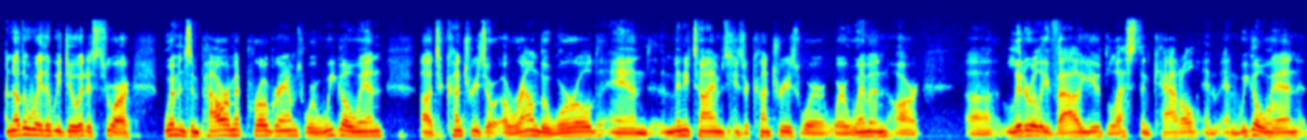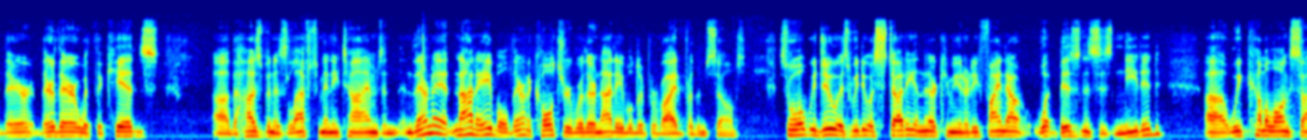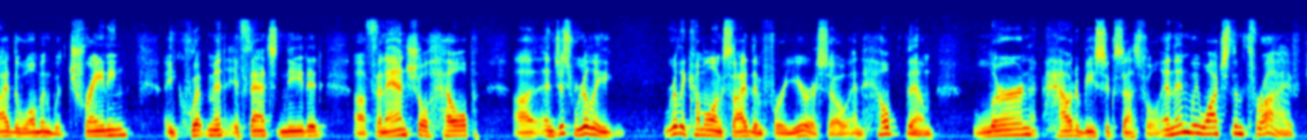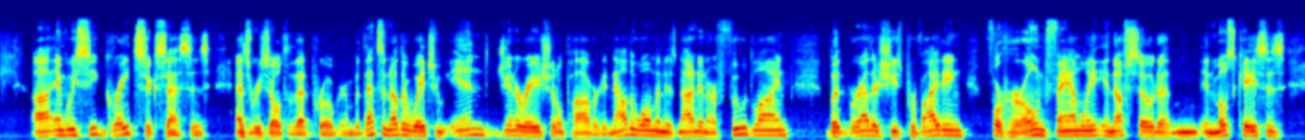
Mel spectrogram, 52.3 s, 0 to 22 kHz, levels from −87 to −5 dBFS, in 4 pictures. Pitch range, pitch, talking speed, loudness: 115-145 Hz, 130 Hz, 200 wpm, -18 LUFS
